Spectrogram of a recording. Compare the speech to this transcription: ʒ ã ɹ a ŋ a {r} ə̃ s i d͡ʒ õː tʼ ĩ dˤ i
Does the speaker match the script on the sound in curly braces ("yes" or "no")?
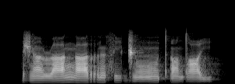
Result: yes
